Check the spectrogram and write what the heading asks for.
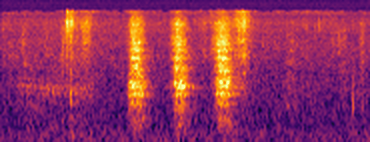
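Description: Three faint, short scratchy rustles in quick succession, about a third of a second apart: handling noise of plastic painting tools in a gloved hand.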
